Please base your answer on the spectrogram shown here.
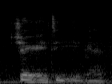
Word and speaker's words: Jaden: Yeah, she said we're pronouncing it right, yes. Jaden.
